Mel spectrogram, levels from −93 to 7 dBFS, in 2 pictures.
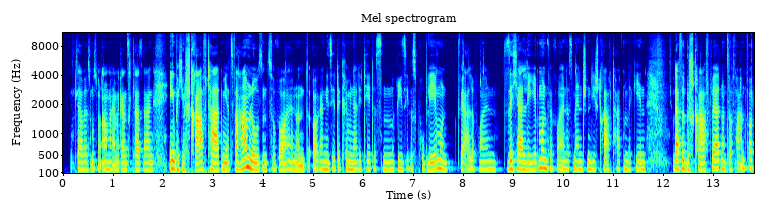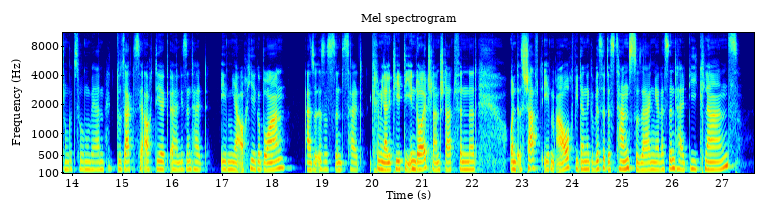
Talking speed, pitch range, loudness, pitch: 190 wpm, 170-185 Hz, -25 LUFS, 175 Hz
